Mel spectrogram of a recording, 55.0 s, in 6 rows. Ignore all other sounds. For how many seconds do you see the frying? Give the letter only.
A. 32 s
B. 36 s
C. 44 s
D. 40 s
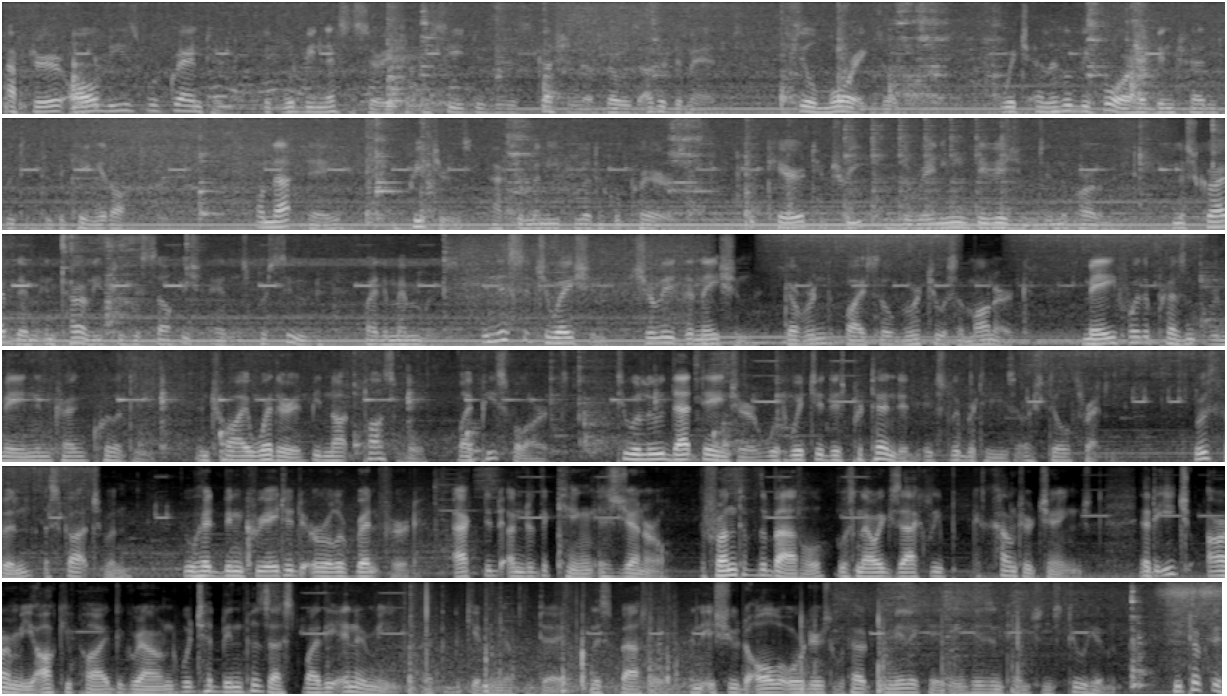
D.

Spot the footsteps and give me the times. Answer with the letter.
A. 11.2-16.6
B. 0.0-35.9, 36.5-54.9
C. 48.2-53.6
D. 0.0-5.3
C.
